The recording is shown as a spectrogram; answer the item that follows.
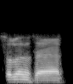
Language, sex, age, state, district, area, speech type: Tamil, male, 60+, Tamil Nadu, Ariyalur, rural, conversation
